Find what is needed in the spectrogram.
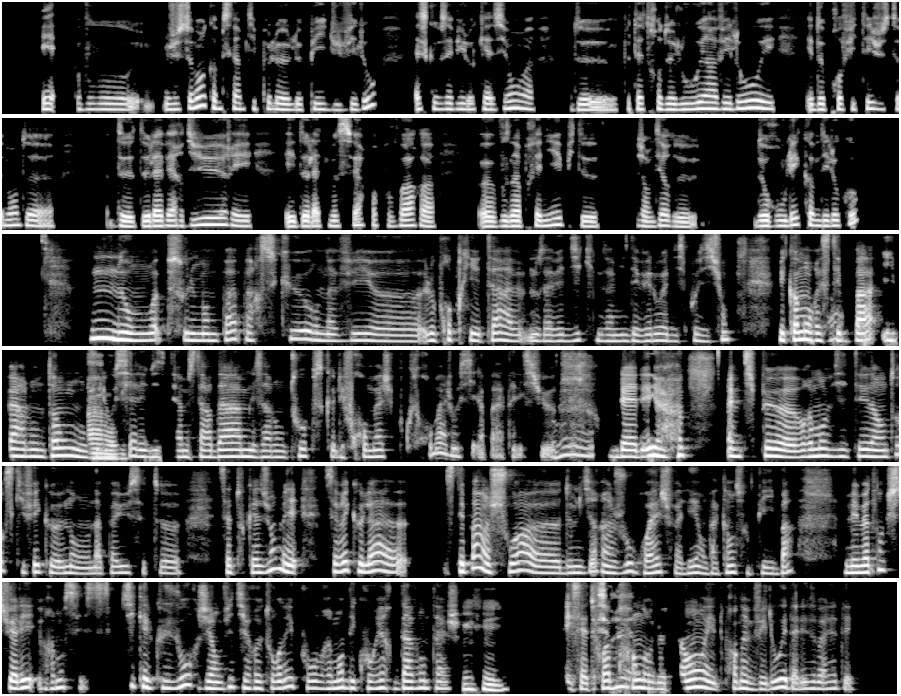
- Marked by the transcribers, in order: stressed: "Non"; chuckle
- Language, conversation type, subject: French, podcast, Quel paysage t’a coupé le souffle en voyage ?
